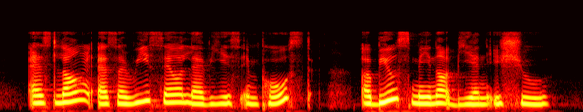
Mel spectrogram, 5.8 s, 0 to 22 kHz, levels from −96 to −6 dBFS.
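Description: No technical faults occur at any point, so there is nothing to describe in time order.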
